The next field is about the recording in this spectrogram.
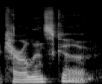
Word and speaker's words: Karolinska: And then what led you to, is it, am I pronouncing it correctly, the Karolinska Institute in Stockholm? – Yeah.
